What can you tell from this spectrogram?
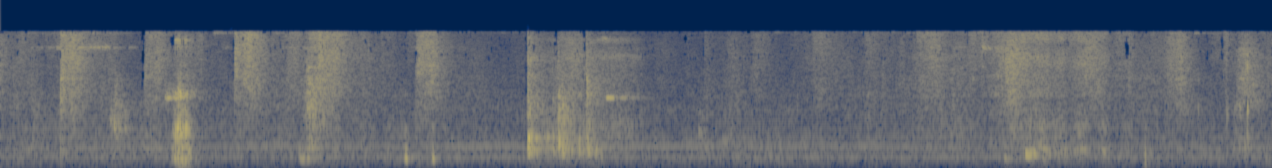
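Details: Two dogs, a poodle and a bobtail, play-attack a plush worm indoors. Short high whimpers and yips break through a steady scuffle of rustling and thumping from the play, over a faint continuous low hum.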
